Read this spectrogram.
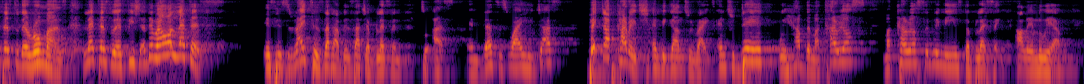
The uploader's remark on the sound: Preached at the Makarios Conference; Berekum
